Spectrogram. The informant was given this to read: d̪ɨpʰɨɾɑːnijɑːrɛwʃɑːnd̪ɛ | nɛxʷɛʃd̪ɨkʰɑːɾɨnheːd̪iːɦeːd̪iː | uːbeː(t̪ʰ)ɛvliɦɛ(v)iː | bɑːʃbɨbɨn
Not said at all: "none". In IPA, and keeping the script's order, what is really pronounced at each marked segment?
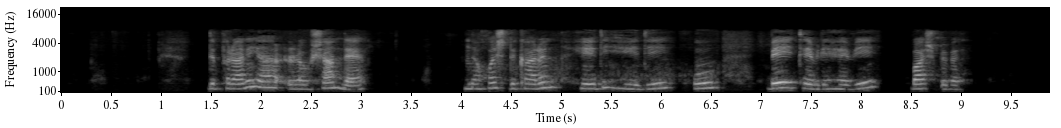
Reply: t̪ʰ, v

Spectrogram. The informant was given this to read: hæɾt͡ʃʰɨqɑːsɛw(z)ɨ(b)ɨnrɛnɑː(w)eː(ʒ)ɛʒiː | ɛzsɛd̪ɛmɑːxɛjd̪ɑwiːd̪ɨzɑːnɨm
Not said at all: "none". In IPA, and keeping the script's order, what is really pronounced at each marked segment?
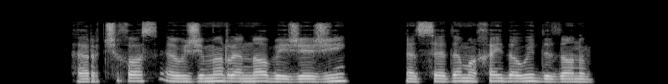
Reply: ʒ, m, b, ʒ

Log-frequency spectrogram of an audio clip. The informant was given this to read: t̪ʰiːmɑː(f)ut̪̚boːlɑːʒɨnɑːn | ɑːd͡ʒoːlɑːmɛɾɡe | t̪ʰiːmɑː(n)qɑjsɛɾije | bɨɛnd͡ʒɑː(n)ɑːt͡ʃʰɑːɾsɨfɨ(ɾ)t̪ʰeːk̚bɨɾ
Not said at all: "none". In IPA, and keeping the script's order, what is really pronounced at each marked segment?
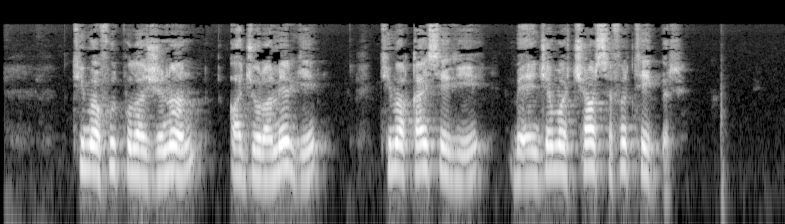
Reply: f, none, m, ɾ

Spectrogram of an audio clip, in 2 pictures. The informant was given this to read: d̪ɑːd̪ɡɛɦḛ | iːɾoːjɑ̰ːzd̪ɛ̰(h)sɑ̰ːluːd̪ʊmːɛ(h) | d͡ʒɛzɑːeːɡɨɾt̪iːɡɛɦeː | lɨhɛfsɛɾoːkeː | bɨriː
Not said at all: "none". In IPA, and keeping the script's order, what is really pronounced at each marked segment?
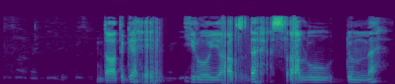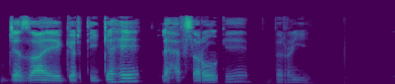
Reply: h, h

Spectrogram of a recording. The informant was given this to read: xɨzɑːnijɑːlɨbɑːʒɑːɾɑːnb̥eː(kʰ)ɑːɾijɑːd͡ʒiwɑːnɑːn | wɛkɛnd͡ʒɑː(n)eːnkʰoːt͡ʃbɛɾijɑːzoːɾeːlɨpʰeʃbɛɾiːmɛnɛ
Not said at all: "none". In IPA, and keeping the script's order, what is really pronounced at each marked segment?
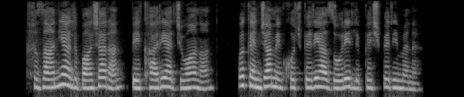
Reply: kʰ, m

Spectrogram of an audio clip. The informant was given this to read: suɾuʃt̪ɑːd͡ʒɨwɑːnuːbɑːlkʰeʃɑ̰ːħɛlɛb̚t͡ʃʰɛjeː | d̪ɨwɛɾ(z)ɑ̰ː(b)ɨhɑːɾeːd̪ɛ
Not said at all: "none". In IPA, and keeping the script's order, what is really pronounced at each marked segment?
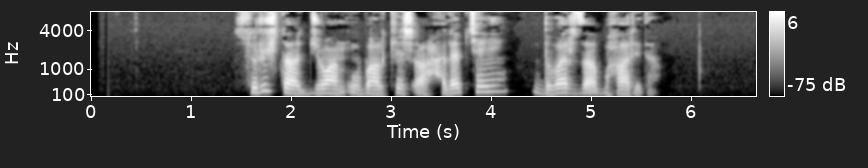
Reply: z, b

